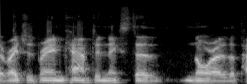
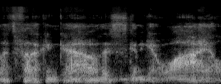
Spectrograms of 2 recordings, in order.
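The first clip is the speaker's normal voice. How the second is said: soft mumbling, muttered under the breath; 3 semitones lower, 9 dB quieter than usual. Mushroom goblin taking a handful of mushrooms, muttering under his breath. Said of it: "mutter under his breath".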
